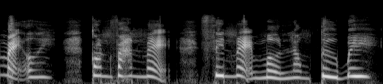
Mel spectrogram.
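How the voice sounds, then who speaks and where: A woman's voice: very high-pitched, steady tone, moderate pace, dry recording, clean studio sound, voice pushed up. A woman voicing a desperate young woman who tearfully begs her mother in an audiobook. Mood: tearful pleading. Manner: tearful, pleading.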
